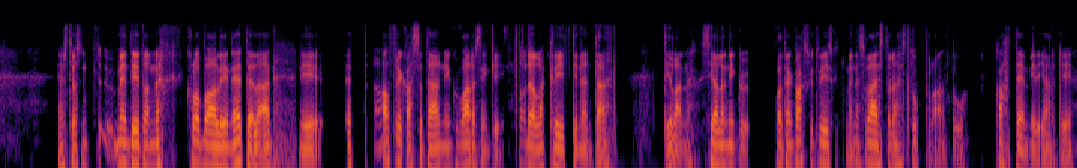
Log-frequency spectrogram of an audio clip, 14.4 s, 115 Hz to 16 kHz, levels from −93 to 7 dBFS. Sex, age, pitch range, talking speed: male, 30-49, 105-120 Hz, 115 wpm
